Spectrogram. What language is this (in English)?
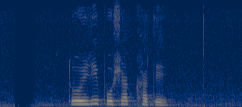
Bangla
